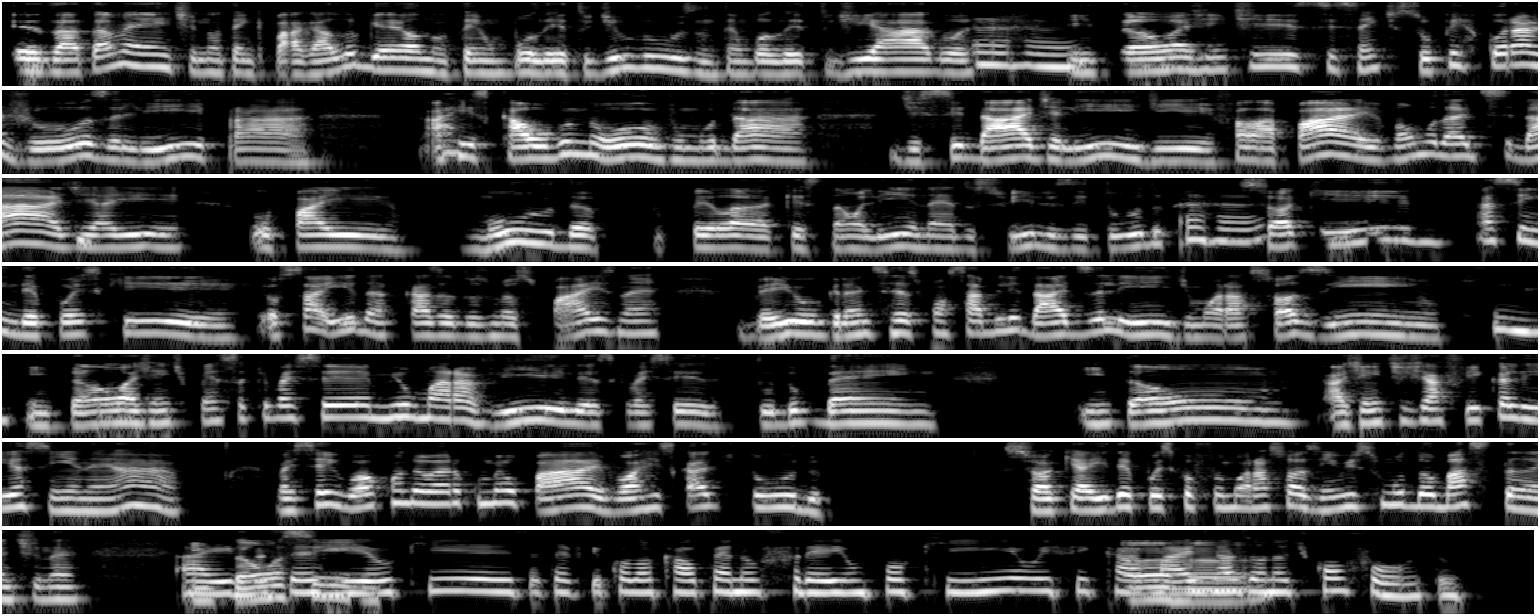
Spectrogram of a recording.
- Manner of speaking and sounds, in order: tapping
- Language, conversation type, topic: Portuguese, podcast, Como você decide entre a segurança e o risco de tentar algo novo?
